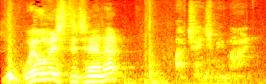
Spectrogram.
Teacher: many accents so I would say I've changed my mind but some accents will actually say I changed me mind especially in British English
